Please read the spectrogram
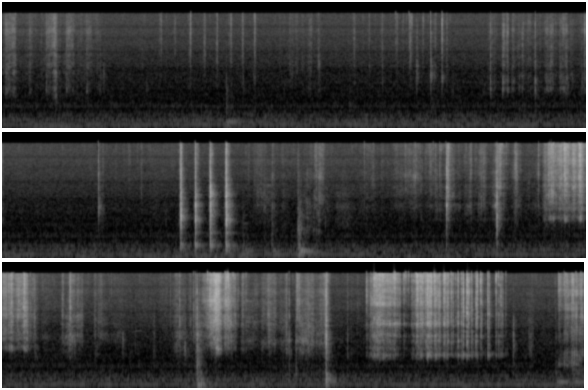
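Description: Faint scratching, then a quick run of sharp clicks about ten seconds in, followed by several short bursts of rattling hiss as glitter and sequins are shaken from a small container onto slime.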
